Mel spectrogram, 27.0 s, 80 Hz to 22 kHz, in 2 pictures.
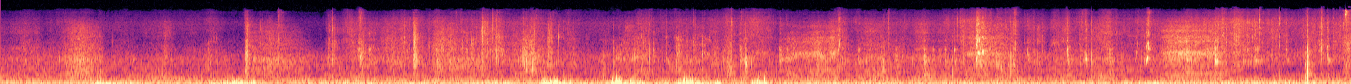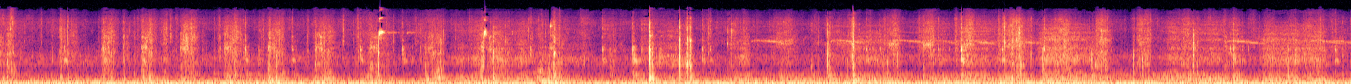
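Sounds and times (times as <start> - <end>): metal hose fittings clicking: 7.3 - 27.0
bird chirping: 20.5 - 24.3, 25.5 - 27.0.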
